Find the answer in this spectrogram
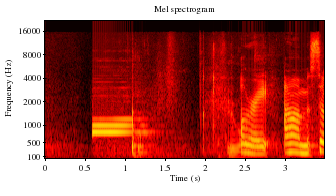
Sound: beeping

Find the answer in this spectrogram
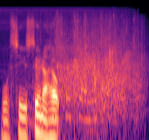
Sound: audience applauding

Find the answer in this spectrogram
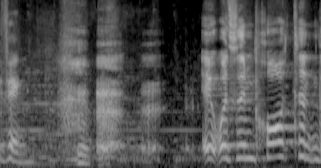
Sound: chuckles

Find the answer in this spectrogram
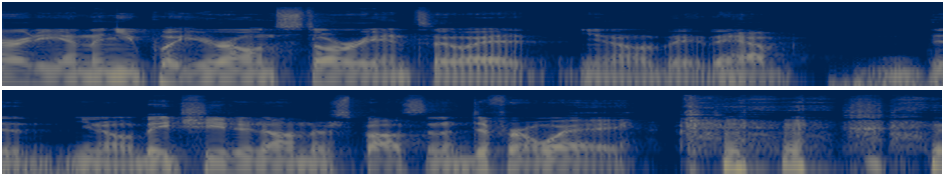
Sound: laughter

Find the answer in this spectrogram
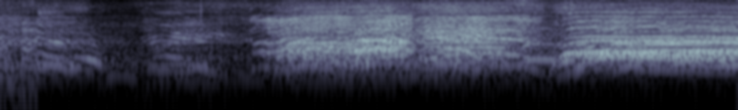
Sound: cheering

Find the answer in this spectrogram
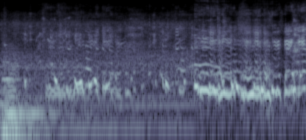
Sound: all giggle

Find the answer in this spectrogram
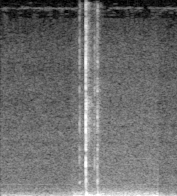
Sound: click

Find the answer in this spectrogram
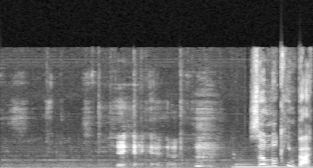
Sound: chuckles

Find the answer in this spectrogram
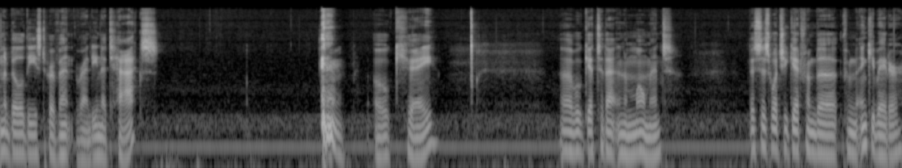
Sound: cough

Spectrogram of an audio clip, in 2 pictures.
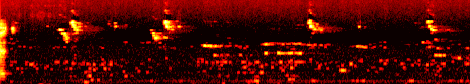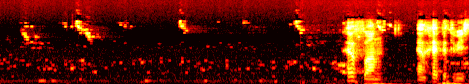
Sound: birds chirping

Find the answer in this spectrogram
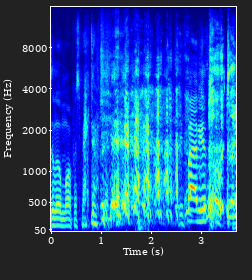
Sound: laughter

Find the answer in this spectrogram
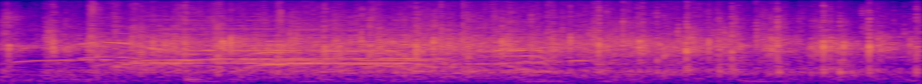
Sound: attendees applauding

